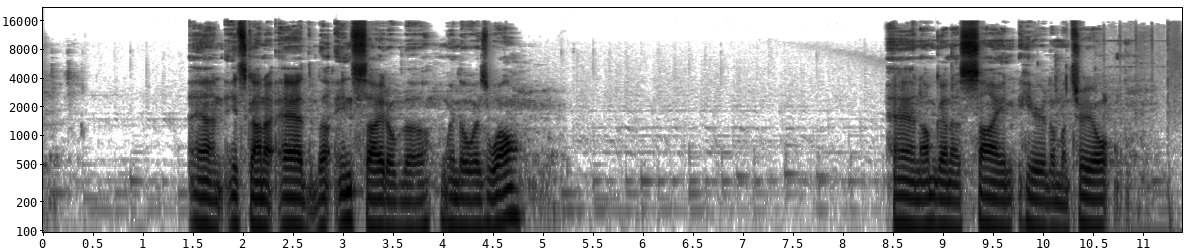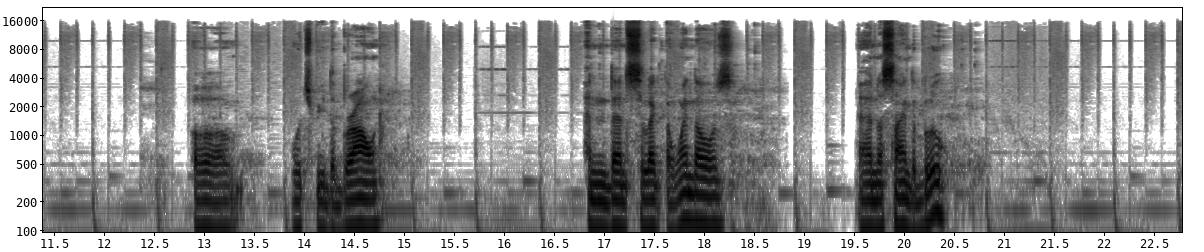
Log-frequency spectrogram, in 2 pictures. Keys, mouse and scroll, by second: 1.6-3.8 scroll, 4.5 middle click, 5.4-5.8 scroll up 1, 5.9-6.4 scroll up 1, 6.4-9.4 middle drag, 11.3 click, 13.9 click, 15.5 click, 16.8 click, 17.5 shift+click, 17.9 shift+click, 18.4 shift+click, 20.5 click, 21.5 click.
